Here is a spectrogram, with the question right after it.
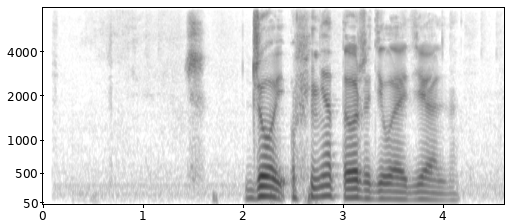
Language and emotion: Russian, positive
